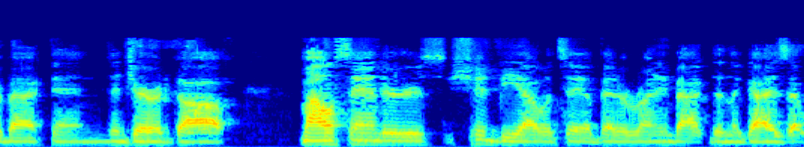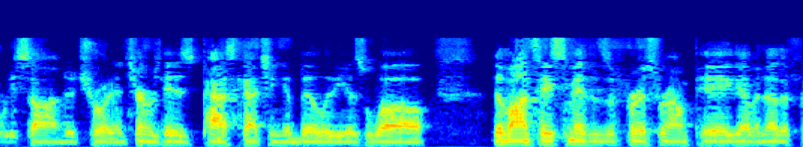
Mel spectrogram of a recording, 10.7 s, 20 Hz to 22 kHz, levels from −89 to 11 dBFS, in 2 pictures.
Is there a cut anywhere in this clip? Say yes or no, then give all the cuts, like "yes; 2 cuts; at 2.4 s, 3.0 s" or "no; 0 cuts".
yes; 3 cuts; at 3.0 s, 4.7 s, 6.4 s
